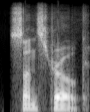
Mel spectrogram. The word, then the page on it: sunstroke: American English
